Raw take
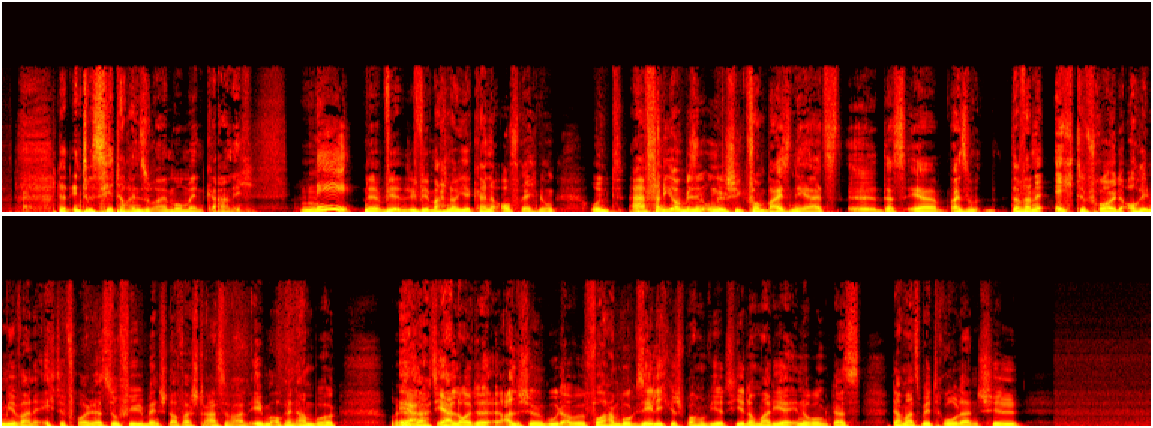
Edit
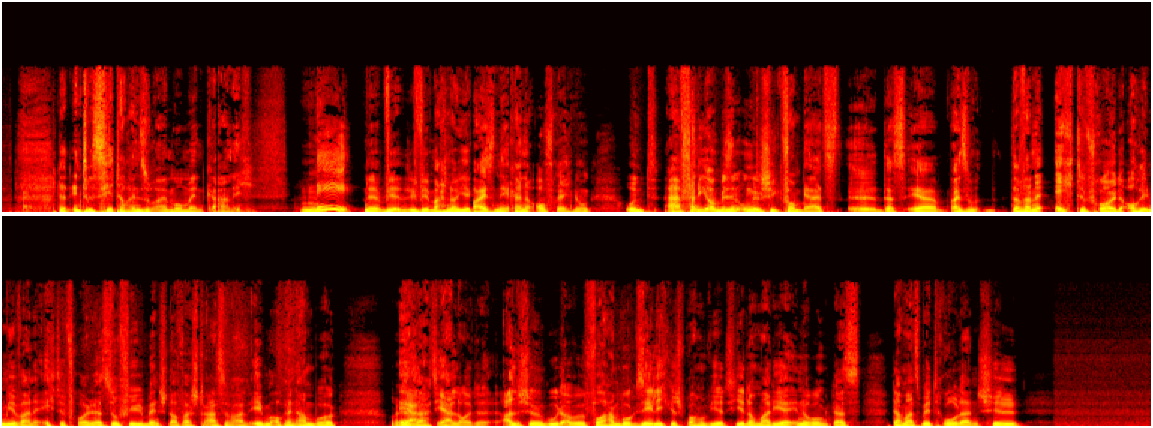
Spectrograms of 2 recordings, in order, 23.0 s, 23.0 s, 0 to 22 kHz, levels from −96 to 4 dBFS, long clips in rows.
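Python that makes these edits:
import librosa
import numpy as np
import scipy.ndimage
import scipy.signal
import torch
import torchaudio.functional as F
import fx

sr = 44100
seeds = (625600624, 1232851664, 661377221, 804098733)

y = fx.edit(x, sr, fx.move(start_s=7.68, length_s=0.35, to_s=4.72),
    fx.fade_out_to(start_s=15.42, length_s=1.08, floor_db=-21.5), tone=tone)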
